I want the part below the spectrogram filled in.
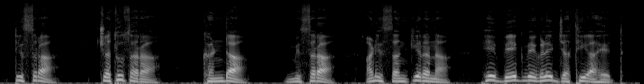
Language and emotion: Marathi, neutral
